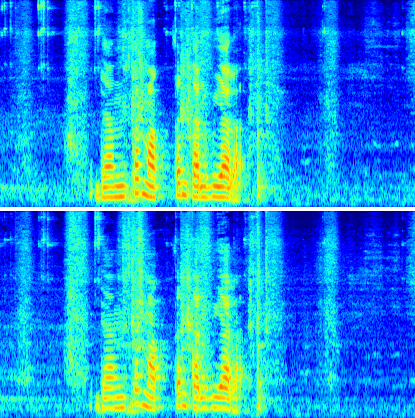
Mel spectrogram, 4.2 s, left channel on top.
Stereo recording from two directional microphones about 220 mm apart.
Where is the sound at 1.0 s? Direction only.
35° left (ahead or behind).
